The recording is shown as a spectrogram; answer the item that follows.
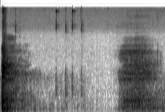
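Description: A man's short, audible in-breath near the end, just before he speaks again, with a few faint clicks a little earlier.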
